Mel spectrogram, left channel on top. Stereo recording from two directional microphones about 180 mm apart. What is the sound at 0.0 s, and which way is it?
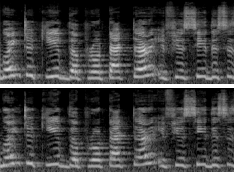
A woman's voice, 30° left (ahead or behind).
